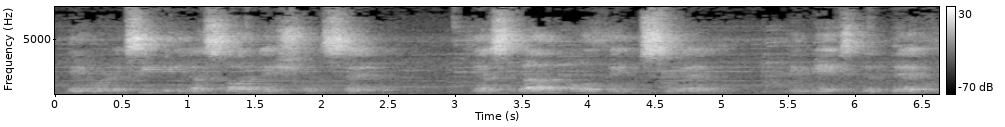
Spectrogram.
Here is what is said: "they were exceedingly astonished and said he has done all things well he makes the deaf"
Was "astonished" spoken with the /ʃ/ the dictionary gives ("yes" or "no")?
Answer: yes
